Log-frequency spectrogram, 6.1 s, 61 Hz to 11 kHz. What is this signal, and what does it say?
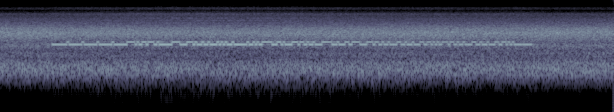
RTTY (50 baud, 170 Hz shift), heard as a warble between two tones, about 1470 Hz centre, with radio static. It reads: OH6JTG 579 074 074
